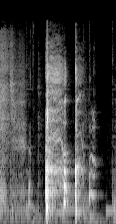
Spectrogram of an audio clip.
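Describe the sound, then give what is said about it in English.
A few sharp, abrupt hiccups jolt out in quick succession, each a sudden breathy gulp that cuts off fast, with short quiet gaps between them and no talking. “I have hiccups.”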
